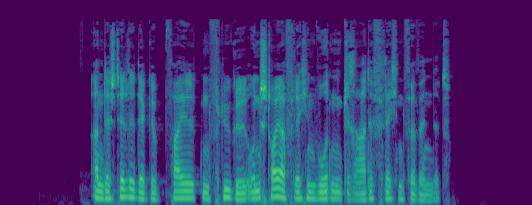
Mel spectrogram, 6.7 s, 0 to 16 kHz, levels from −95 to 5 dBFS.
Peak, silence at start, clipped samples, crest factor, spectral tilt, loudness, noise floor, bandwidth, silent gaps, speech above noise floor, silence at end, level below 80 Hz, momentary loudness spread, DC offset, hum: -10 dBFS; 1.15 s; under 0.1%; 18 dB; -5.5 dB/octave; -26 LUFS; under -90 dBFS; 11.5 kHz; none; over 64 dB; 1.05 s; -54 dBFS; 10 LU; under 0.1%; none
